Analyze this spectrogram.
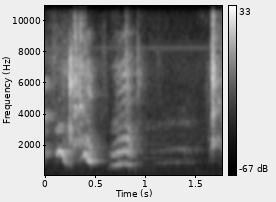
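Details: Harsh, grating squawks from a captive male blue-crowned conure indoors among other parrots, his plucked feathers regrowing: a rough double burst, a shorter scratchy call, then a sharp final screech after a brief pause.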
